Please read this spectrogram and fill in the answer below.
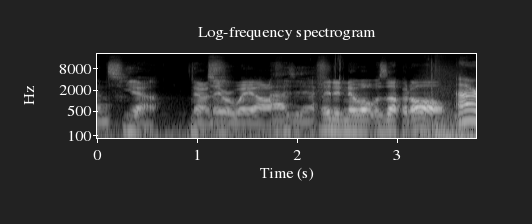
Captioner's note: scoffs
